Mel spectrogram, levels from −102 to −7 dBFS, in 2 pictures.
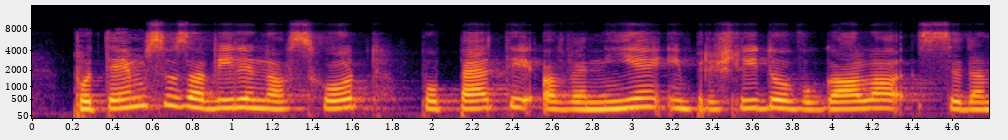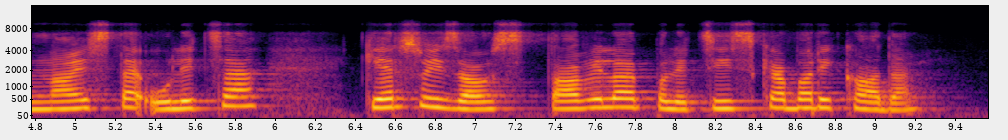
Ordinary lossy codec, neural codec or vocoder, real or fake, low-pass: Opus, 24 kbps; none; real; 7.2 kHz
